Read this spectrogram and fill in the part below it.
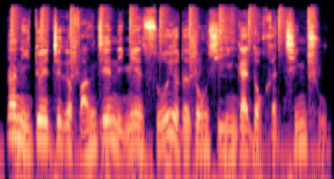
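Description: An actor playing a calm, methodical detective chief with measured, polite, reassuring questioning. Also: male voice, medium pitch, lightly acted. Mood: probing. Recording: dry close voice over faint music.

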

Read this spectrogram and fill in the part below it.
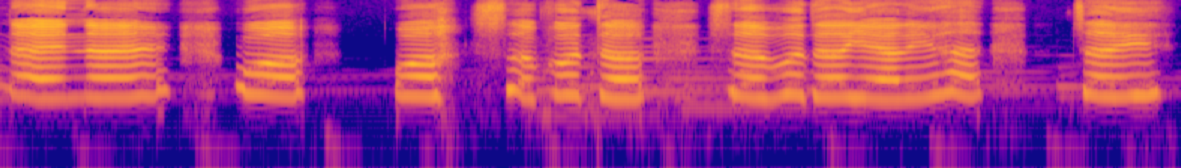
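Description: A woman's voice: very high voice, flat delivery, very slow, fairly bright tone, soft background music, exaggerated voice. A young female performer acting a tender-hearted, loyal young boy in a radio drama, with a Taiwanese Mandarin accent. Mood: tearful. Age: young adult.

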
